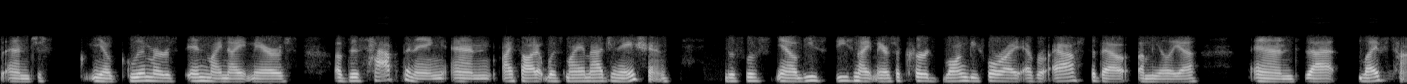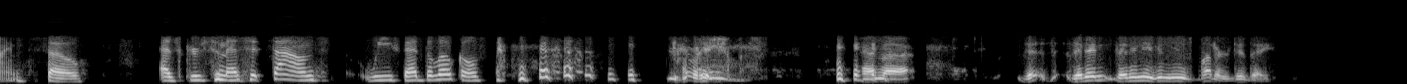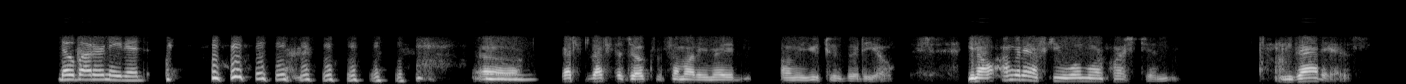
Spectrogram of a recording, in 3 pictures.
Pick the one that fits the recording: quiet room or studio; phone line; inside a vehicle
phone line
